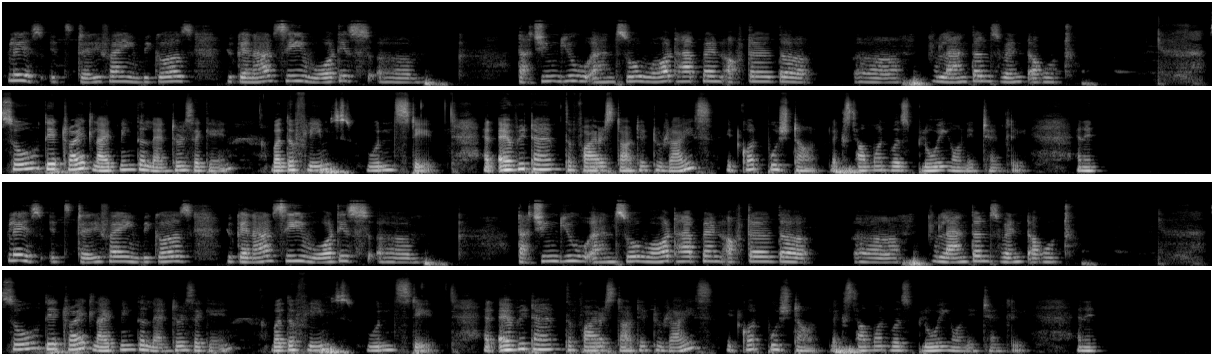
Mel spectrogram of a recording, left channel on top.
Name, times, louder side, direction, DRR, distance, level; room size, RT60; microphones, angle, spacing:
voice 1, 0.0-4.3 4.8-8.0 8.5-10.7 15.2-15.5 20.4-20.7, right 2 dB, 85° right, 0.9 m, -27 dB
voice 2, 11.6-14.4 14.8-15.4 15.8-19.2 19.5-20.2 20.6-23.0, left 3 dB, 55° left, 0.6 m, -23 dB
3.1 x 2.0 x 2.7 m
head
